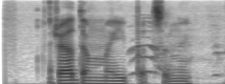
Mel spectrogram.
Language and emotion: Russian, neutral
